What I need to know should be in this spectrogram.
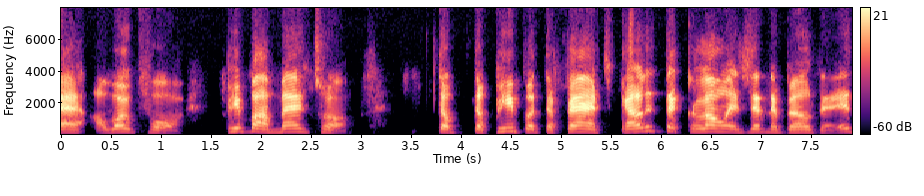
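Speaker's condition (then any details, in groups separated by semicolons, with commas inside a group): Brain bruising; speech bad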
